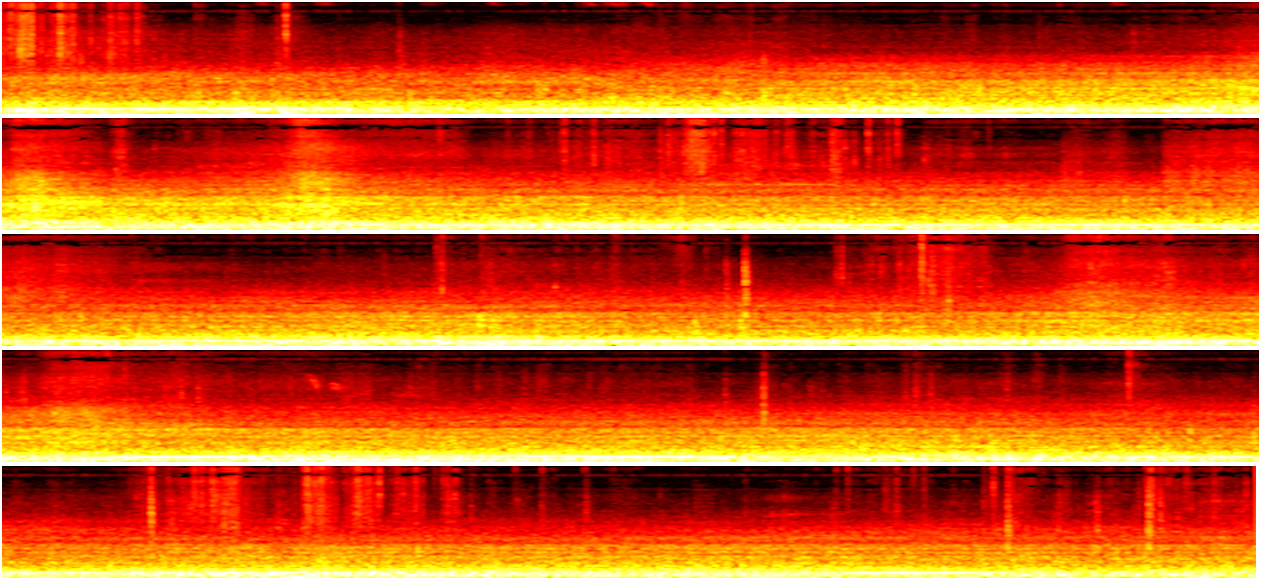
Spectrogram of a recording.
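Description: Car engine and tyre noise heard from inside the cabin while driving: a steady low engine hum that rises in pitch briefly about two-thirds of the way through and then settles back, with a few short swells of road noise.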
